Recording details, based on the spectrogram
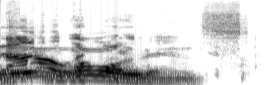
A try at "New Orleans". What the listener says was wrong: You're trying to get the R in there. It should just be Nolans, right?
